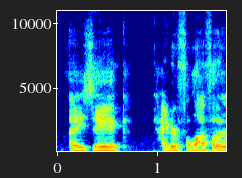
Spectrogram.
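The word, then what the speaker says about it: Isiah Kiner-Falefa: But IKF Isaac Kiner Falefa, is that how you say his name? – Yes.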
